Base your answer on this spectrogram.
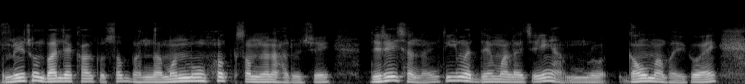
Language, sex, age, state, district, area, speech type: Nepali, male, 18-30, West Bengal, Darjeeling, rural, spontaneous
